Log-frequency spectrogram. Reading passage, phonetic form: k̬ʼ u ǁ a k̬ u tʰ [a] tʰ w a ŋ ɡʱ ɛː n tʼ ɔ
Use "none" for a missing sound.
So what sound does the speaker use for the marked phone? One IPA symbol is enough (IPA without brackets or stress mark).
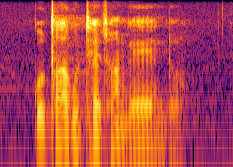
ɛ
